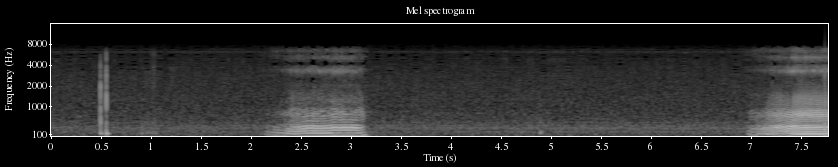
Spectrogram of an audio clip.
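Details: Dog snoring: two fluttering, buzzy snores with about four seconds of quiet breathing between them.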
